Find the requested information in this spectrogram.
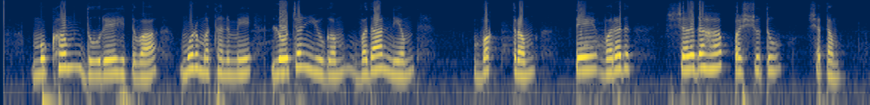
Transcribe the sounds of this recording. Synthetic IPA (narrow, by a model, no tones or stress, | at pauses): mukʰɐmd̪uːɾeːɦit̪ʋaː | muɾmɐt̪ʰɐnmeː | loːt͡ʃɐnjuɡɐmʋɐd̪aːnjɐm | ʋɐk̚t̪ɾɐm | t̪eːʋɐɾɐd̪ | ʃɐɾɐd̪ɐɦɐ̆pɐʃut̪u | ʃɐt̪ɐm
